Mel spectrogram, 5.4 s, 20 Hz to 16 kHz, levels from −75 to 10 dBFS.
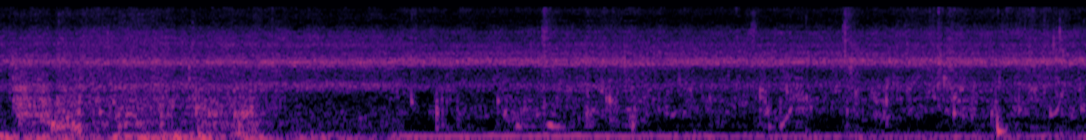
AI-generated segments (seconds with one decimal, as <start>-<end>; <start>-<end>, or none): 0.7-1.3; 2.4-3.4

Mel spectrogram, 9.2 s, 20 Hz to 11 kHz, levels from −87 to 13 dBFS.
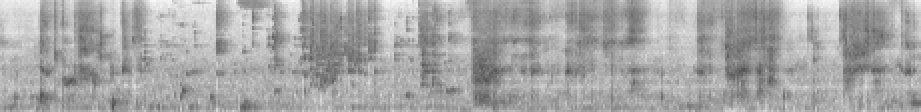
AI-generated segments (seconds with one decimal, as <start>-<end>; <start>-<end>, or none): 0.0-1.4; 4.5-9.2

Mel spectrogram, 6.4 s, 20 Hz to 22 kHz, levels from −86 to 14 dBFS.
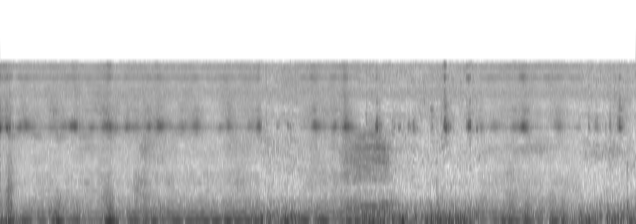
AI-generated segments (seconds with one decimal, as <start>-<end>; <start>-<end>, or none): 0.0-2.6; 3.0-3.6; 4.8-5.8

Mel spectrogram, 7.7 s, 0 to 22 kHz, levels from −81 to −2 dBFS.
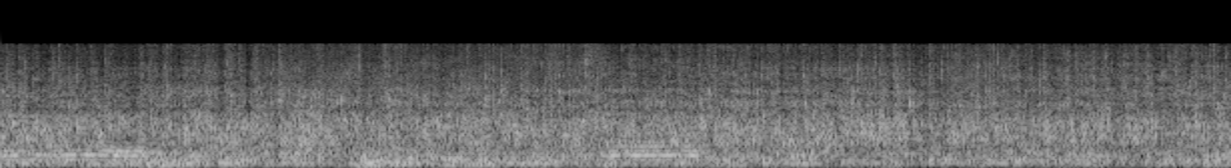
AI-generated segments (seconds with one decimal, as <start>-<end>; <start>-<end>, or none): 1.7-3.8; 5.9-6.5

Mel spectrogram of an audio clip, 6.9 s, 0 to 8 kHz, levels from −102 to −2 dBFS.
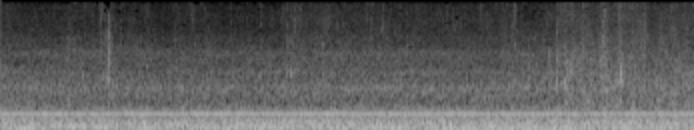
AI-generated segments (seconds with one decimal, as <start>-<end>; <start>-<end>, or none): none

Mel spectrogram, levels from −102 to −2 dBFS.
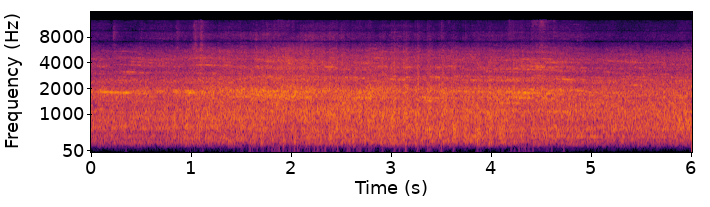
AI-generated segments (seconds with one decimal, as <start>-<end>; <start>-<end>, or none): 0.7-4.3; 5.1-6.0

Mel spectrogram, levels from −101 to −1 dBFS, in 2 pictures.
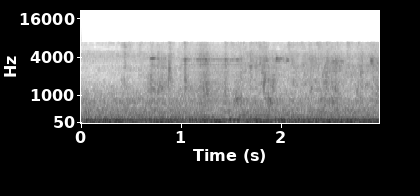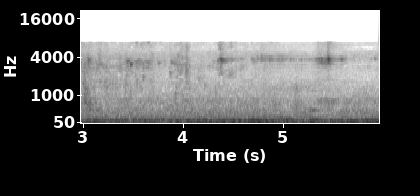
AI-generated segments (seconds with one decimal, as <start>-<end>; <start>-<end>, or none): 1.0-1.6; 4.8-5.6

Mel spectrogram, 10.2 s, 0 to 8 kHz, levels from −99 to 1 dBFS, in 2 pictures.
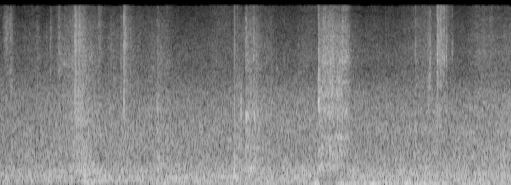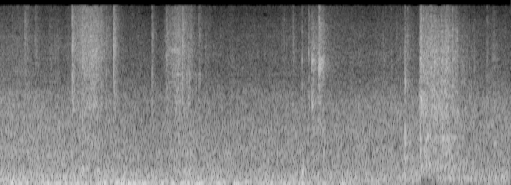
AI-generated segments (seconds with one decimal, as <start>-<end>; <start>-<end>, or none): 4.8-5.7; 7.4-8.1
